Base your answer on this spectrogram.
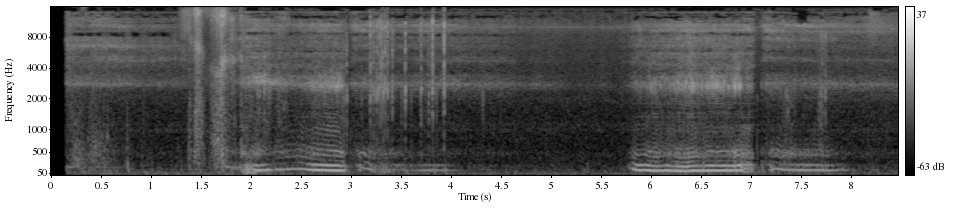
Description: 11:30pm. April 75, 2020. Foster dog CLEVER. Snoring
